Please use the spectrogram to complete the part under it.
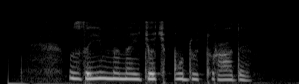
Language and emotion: Russian, neutral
